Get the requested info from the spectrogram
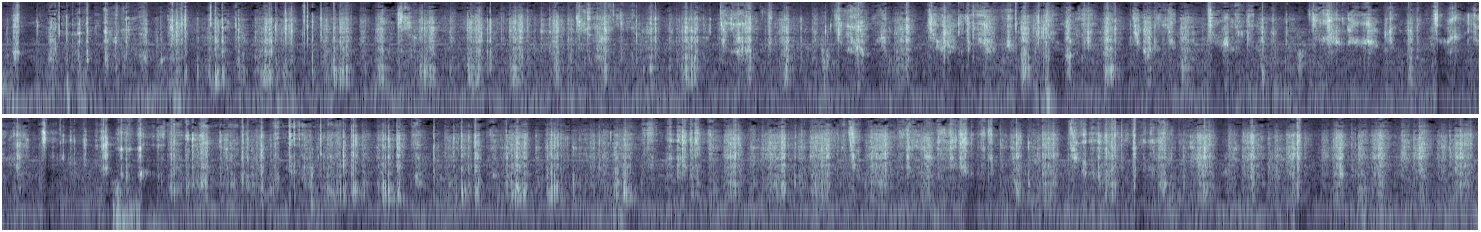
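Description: Hard clear ice cubes being bitten and chewed up close: a dense, continuous stream of sharp cracks and crunches.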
